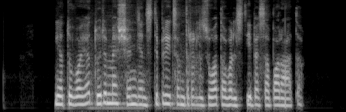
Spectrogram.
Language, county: Lithuanian, Vilnius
